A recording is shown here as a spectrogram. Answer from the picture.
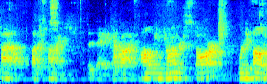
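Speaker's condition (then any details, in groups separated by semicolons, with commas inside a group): No condition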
